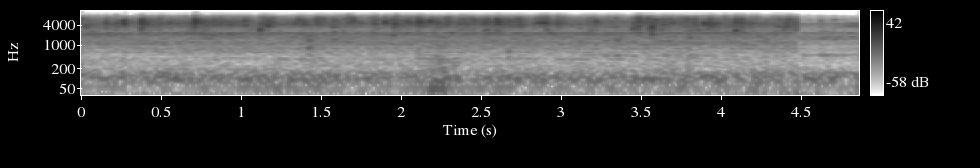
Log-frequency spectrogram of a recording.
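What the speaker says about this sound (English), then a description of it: "you're gonna rinse it under the hot water" Hot water runs steadily from a tap into a sink, a continuous splashing gush heard up close and fairly quiet.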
